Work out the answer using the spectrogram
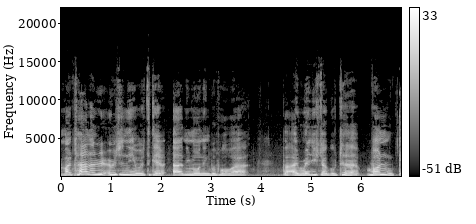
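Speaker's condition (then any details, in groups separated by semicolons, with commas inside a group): Cerebral palsy; cerebral palsy, brain trauma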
